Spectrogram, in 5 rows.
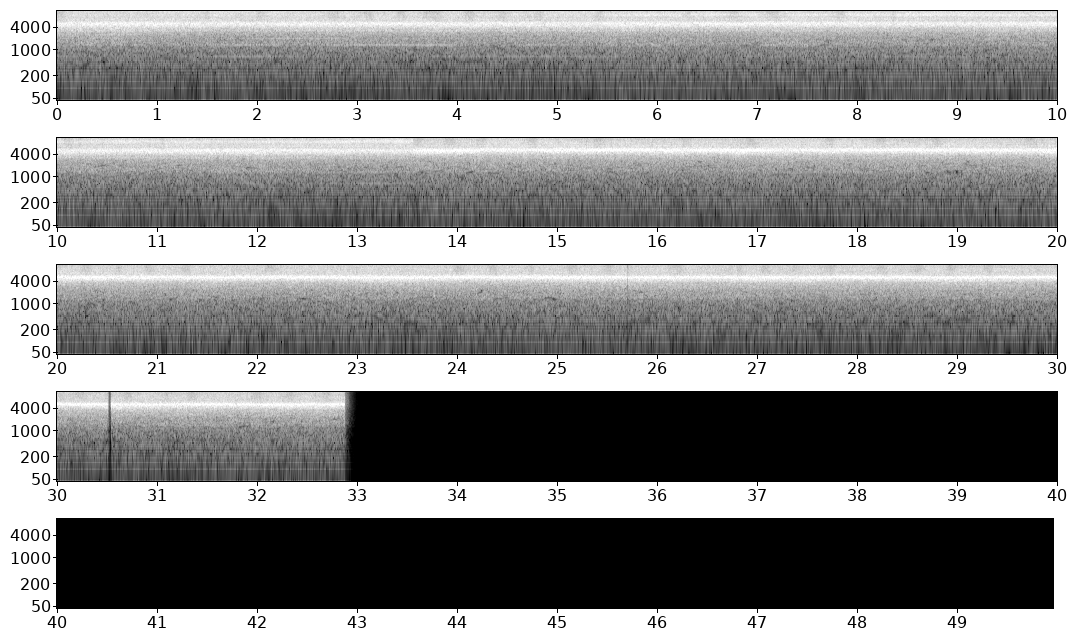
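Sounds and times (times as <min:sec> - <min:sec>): air blow hissing: 0:00.0 - 0:33.0
high-pitched spindle whine: 0:00.0 - 0:33.0.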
